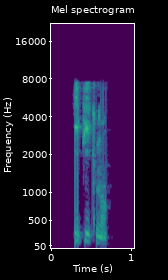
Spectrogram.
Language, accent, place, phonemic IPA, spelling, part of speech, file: French, France, Lyon, /i.pik.mɑ̃/, hippiquement, adverb, LL-Q150 (fra)-hippiquement.wav
- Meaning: equestrianly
